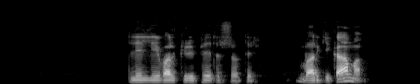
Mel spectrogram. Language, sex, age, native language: Icelandic, male, 20-29, Icelandic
